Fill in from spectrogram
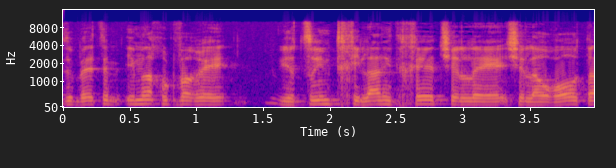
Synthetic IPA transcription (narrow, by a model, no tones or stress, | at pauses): zebeet͡se̞mimanaχnukvaʁe | jo̞t͡sʁimt̪χilanidχet̪ʃeleʃe̞lao̞ʁao̞ta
